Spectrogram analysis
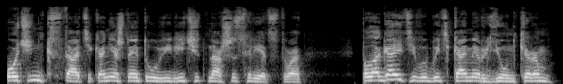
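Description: A man's voice: fairly high pitch, moderate pace, natural voice. A man voicing a proud young noblewoman who questions sharply and mockingly. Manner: imperious, pointed questioning.

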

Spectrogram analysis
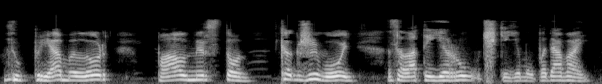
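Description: A woman voicing a calm, dry-humored male leader giving orders in a storybook reading. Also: medium pitch, slow pace, lo-fi sound. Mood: dry, commanding.

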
